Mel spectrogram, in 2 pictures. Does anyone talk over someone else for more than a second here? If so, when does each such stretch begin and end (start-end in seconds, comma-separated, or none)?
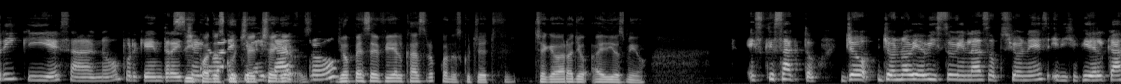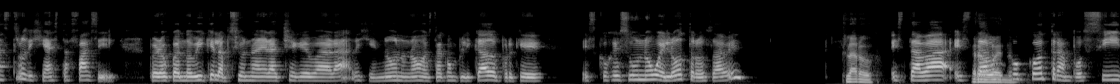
1.7-3.5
